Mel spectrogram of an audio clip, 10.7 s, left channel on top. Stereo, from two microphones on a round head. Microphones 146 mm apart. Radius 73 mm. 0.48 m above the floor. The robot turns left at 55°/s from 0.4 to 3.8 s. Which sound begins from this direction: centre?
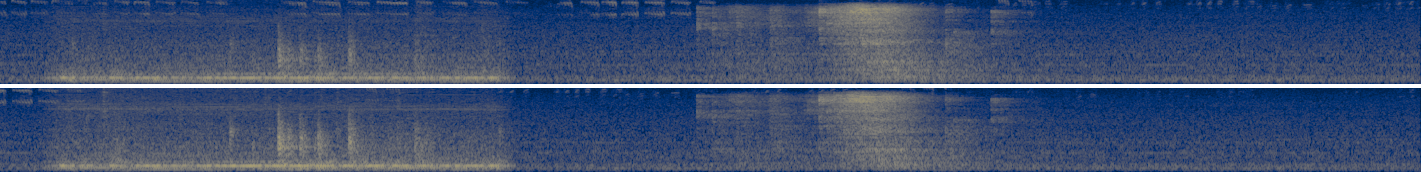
Tearing paper, at 5.2 s.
